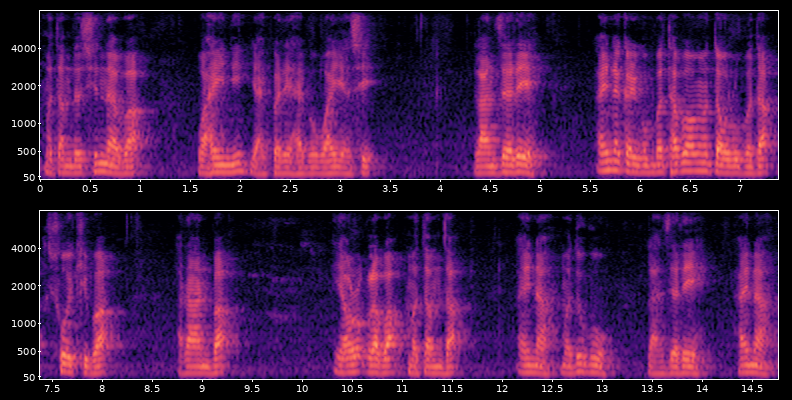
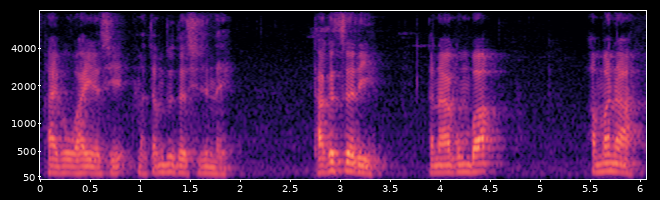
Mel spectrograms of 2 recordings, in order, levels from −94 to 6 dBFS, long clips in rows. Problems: background sounds at intervals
